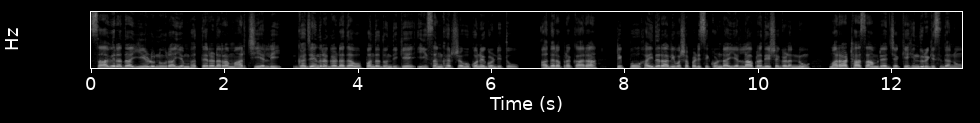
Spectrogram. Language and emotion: Kannada, neutral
